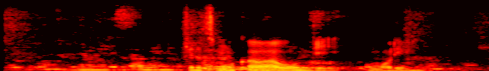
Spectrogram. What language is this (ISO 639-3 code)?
kin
